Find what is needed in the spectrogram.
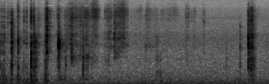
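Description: Glossy magazine pages being turned by hand, faint: a run of paper rustles and flicks over the first two seconds, then a single sharper flick just before the end.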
